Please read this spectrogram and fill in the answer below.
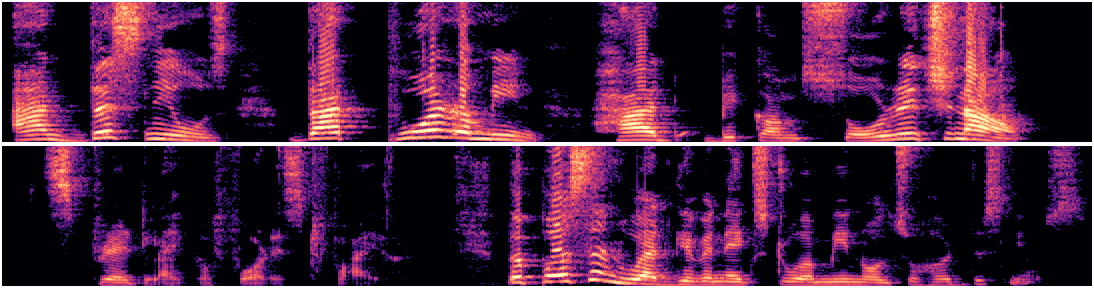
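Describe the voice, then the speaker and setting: A woman narrating a story for children in an expressive way, as a host speaking directly to young listeners. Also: fairly high pitch, measured pace.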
